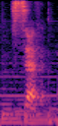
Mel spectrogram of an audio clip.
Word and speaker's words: seven: je viens de dire on va insister sur la première syllabe seven dans eleven le français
